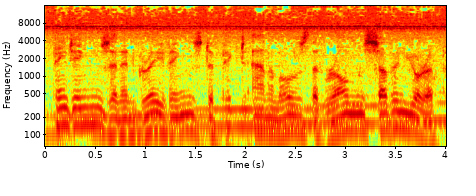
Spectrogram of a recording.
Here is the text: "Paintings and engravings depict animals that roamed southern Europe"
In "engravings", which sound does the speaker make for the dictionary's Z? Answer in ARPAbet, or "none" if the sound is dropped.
Z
